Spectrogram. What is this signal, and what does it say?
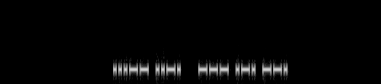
Morse code, heard as a keyed tone, about 45 wpm, 700 Hz. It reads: 3F ORG
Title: Field Day Exchanges - 45wpm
